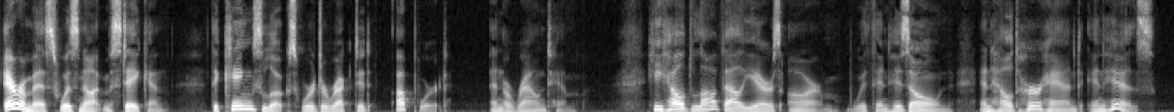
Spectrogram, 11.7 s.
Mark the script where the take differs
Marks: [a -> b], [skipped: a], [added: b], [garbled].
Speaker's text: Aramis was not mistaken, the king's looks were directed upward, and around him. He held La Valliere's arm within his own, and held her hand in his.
Aramis was not mistaken, the king's looks were directed upward, and around him. He held La Valliere's arm within his own, and held her hand in his.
